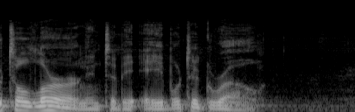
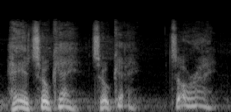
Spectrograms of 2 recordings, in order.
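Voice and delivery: reassuring comfort; 9 semitones higher, faster than usual. Retold or imitated. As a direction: comfort someone who dropped the ball. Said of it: "what do we do".

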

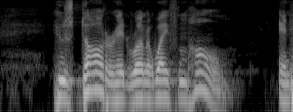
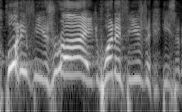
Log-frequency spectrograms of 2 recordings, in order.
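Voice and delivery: much higher, much louder cry; anguished shout; 18 dB louder than usual. Shown as a demonstration. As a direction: cry out the doubt. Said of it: "it hit me again".

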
